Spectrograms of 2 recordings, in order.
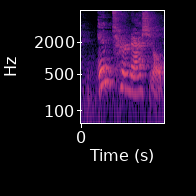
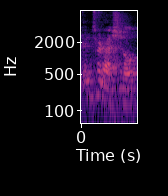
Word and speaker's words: international: International, perfect pronunciation, international. I am an international English teacher. But usually we say international, international. Internet, we say internet, internet. The N cancels the T.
